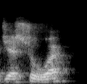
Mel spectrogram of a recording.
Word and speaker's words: Yeshua: Porque nosotros, el hecho de que nosotros sepamos que el nombre correcto es Yeshua, no vamos a pensar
